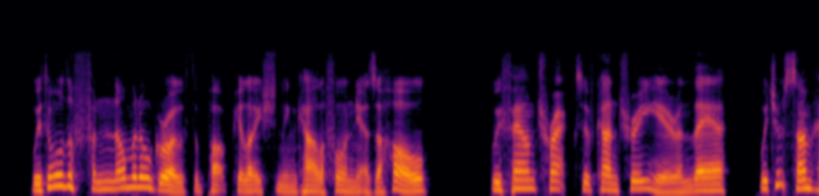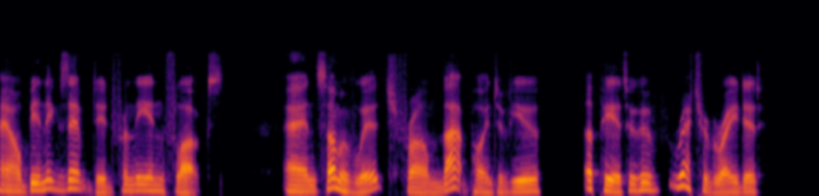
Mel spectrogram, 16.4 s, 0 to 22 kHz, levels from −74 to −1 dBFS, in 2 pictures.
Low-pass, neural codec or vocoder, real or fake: 7.2 kHz; codec, 16 kHz, 1 kbps, X-Codec, WavLM features, trained on Multilingual LibriSpeech; fake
